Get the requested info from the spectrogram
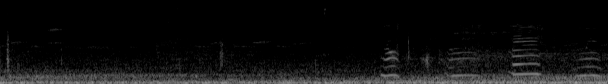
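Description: Open-air background with a steady low rumble and no clear event. Near the end, quiet voices speak briefly.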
